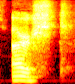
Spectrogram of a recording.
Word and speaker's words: Art: Bear, arsht. It's spelled A-R-T, but it's pronounced arsht in Gaelic, bear.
